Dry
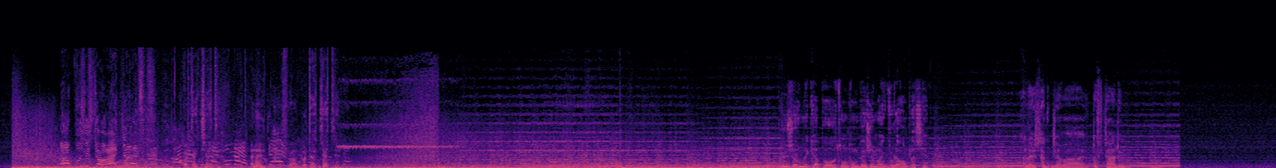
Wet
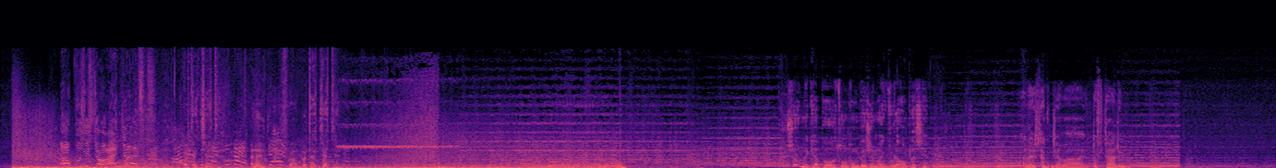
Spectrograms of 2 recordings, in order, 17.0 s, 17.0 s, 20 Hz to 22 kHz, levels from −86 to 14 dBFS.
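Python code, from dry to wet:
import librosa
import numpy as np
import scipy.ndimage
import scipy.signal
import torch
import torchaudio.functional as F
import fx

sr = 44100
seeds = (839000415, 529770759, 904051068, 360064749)

y = fx.highpass(x, sr, hz=fx.line((8.33, 930.0), (10.67, 360.0)), slope=24, at=(8.33, 10.67), fade=0.02)
y = fx.echo_heads(y, sr, ms=346, heads='second and third', feedback_pct=44, wet_db=-21)
y = y * 10.0 ** (7.5 / 20.0)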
